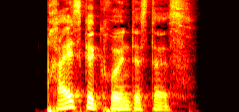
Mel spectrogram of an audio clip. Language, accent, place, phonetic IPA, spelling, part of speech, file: German, Germany, Berlin, [ˈpʁaɪ̯sɡəˌkʁøːntəstəs], preisgekröntestes, adjective, De-preisgekröntestes.ogg
- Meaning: strong/mixed nominative/accusative neuter singular superlative degree of preisgekrönt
